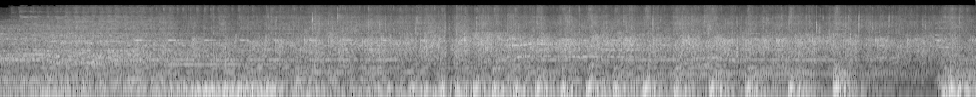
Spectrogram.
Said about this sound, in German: Im Saal des Harzfelder Kulturhauses Eltern, Großeltern, Verwandte oder einfach nur Interessierte. Allesamt jedoch letztendlich begeistert, was dann auch der Applaus nach jedem Lied zu erkennen gab.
